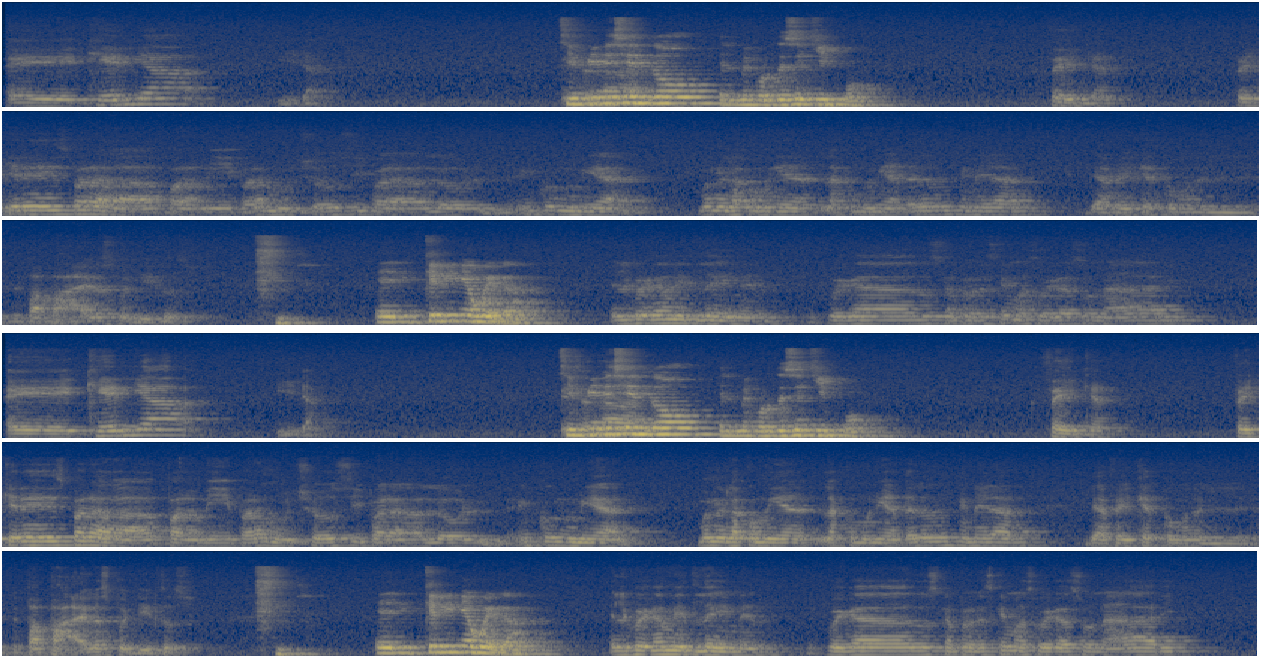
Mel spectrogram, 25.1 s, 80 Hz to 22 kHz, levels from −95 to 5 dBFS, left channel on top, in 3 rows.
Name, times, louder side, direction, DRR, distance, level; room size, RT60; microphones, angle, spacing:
voice 1, 0.0-1.3 1.8-2.1 3.7-4.4 7.0-7.4 8.2-12.6 13.0-15.3 15.6-18.0 20.8-21.9 22.3-24.6, right 4 dB, 85° right, 5 dB, 0.4 m, -35 dB
voice 2, 3.7-5.7 18.4-18.7 19.2-20.3, right 1 dB, 10° right, 0 dB, 0.3 m, -23 dB
2.1 x 2.0 x 3.3 m, 0.69 s
head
